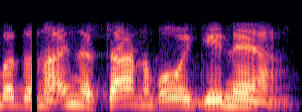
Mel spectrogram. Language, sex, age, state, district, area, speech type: Manipuri, female, 60+, Manipur, Kangpokpi, urban, conversation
